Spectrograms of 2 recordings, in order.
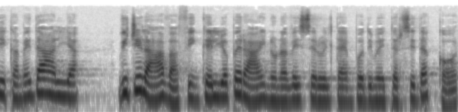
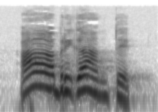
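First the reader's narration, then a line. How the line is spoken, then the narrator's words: Shout. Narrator (Italian): gridò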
